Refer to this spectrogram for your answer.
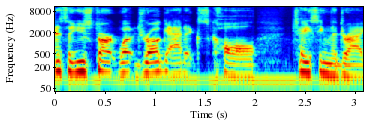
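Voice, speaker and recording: A man at a moderate pace with lively intonation. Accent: American. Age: 40s. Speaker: podcast host and army veteran. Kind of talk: personal monologue. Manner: halting.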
